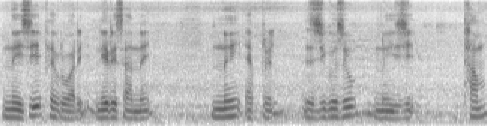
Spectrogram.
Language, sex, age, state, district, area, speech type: Bodo, male, 18-30, Assam, Baksa, rural, spontaneous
